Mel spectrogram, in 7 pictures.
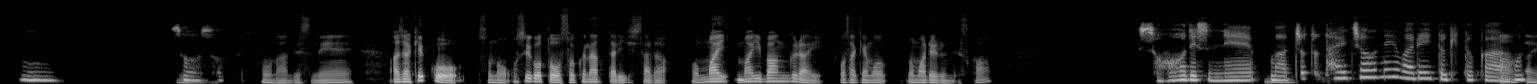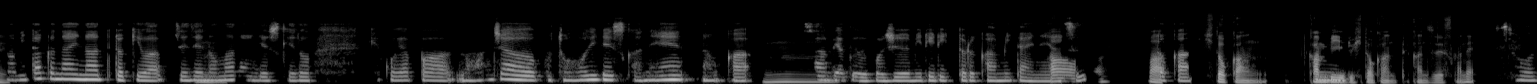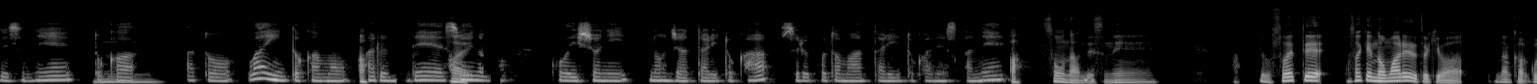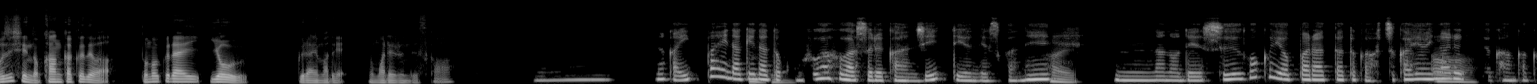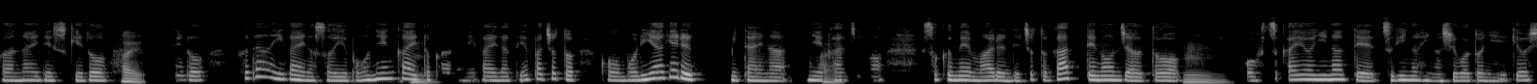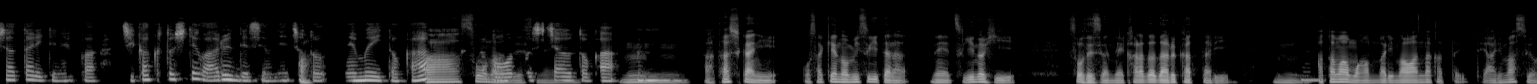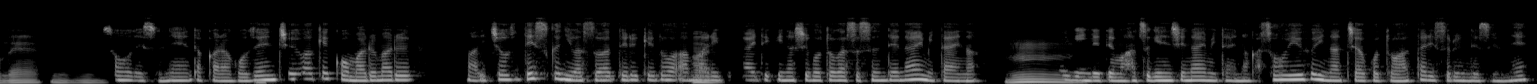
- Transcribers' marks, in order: other background noise
- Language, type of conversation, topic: Japanese, advice, 健康診断の結果を受けて生活習慣を変えたいのですが、何から始めればよいですか？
